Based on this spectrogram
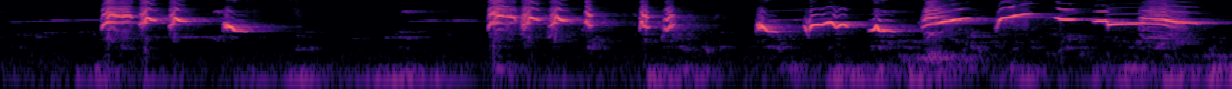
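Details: Oriental magpie-robin, a young wild bird, singing hard: short bursts of harsh chirps separated by silent gaps, then a flowing run of rising and falling whistled notes.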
